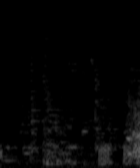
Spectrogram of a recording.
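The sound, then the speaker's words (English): A rough, growling roar of the monster called the Devourer, roaring toward the listener, that rumbles unevenly before swelling into a loud, harsh blast at the end, heard on its own without any talking. “Roar towards you.”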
